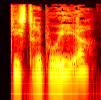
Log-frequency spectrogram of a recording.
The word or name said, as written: DISTRIBUERENDE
